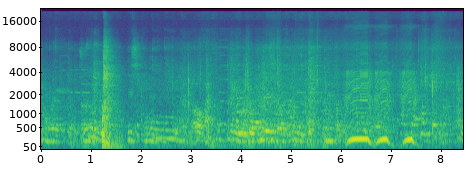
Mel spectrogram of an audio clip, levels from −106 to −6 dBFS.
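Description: No technical faults can be heard anywhere in the recording; the signal stays continuous and intact throughout.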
